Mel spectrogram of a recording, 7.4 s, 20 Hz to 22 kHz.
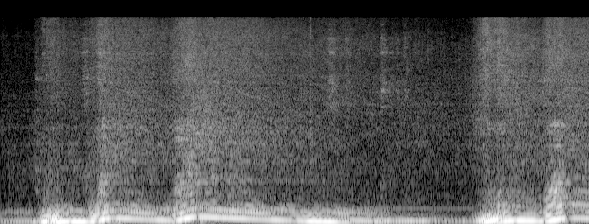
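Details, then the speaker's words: Honda S2000 with Flowmaster mufflers: three quick free revs climb smoothly and drop cleanly to a steady idle, deep even exhaust note with no misses. Sounds healthy. "that sounds pretty damn good anyways it's like some Flowmaster mufflers with some random tips on it"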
